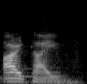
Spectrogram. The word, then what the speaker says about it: archive: as in monarchy monarchy this one is archive archive not archive It's archive yada yada Ada a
